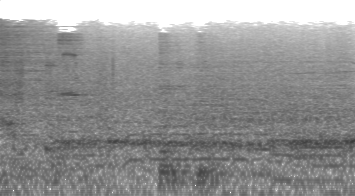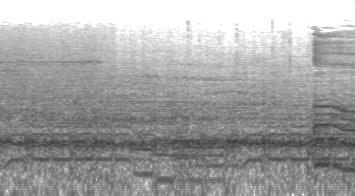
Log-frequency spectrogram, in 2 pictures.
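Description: Live concert sound between songs: a sustained droning tone with a few held low notes that shift in pitch every second or two, over a steady noisy haze, just after the band's loud final hit cuts off.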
